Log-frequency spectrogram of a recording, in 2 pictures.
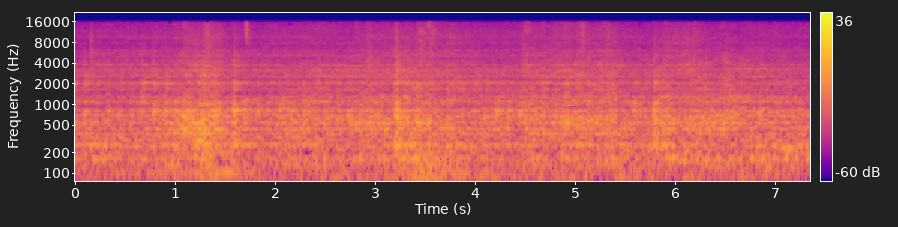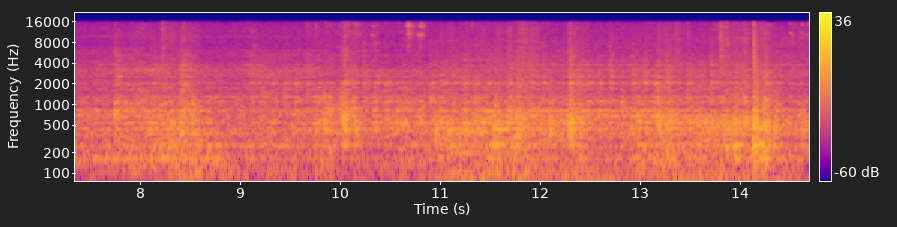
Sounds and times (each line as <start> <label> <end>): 0.0 on the train 14.6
